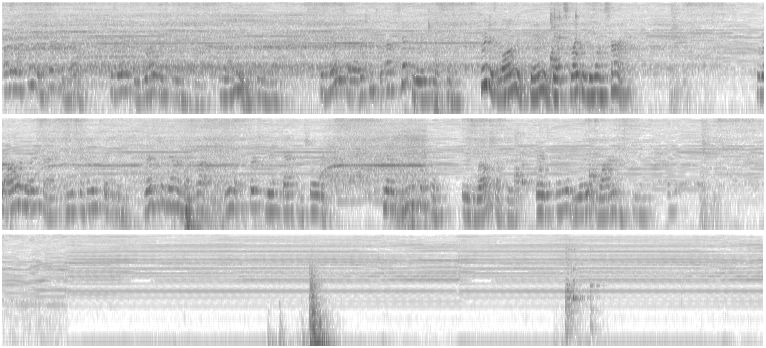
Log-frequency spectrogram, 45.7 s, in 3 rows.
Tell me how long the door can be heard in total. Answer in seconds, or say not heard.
3 s.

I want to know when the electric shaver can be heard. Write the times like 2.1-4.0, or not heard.
0.0-45.6.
